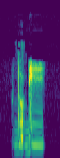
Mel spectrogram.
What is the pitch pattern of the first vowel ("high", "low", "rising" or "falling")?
low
